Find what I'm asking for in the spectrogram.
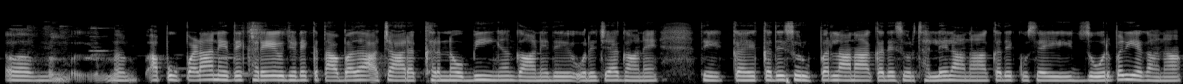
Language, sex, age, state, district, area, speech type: Dogri, female, 18-30, Jammu and Kashmir, Samba, rural, spontaneous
